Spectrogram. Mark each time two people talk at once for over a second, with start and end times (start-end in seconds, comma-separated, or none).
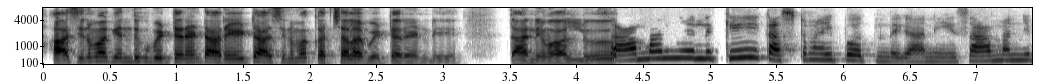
none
